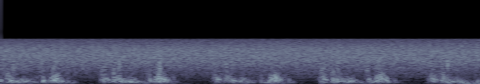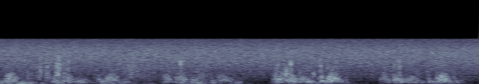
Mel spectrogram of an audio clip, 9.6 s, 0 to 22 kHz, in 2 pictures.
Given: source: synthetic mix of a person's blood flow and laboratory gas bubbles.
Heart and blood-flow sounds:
Doppler ultrasound of blood flow; precordium
6.70-6.86 s: bubbles
From the record:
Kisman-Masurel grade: 111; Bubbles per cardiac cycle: 1 to 2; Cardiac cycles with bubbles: 1 to 10%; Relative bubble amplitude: barely perceptible (0.100 to 0.250); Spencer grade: 1 (occasional bubble signal discernible with the cardiac motion signal, with majority of cardiac periods free of bubbles); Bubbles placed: only in the low amplitude regions of the cardiac cycle

